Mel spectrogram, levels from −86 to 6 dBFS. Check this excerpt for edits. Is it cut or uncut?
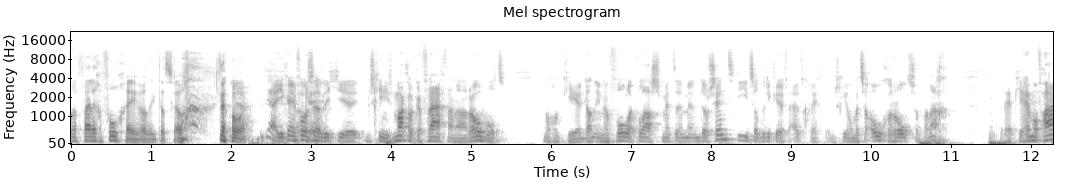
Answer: uncut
